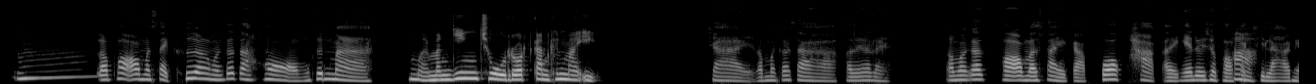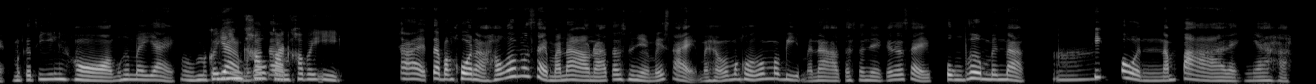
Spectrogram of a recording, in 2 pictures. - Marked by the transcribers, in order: tapping; stressed: "หอม"
- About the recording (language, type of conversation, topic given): Thai, podcast, อาหารบ้านเกิดที่คุณคิดถึงที่สุดคืออะไร?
